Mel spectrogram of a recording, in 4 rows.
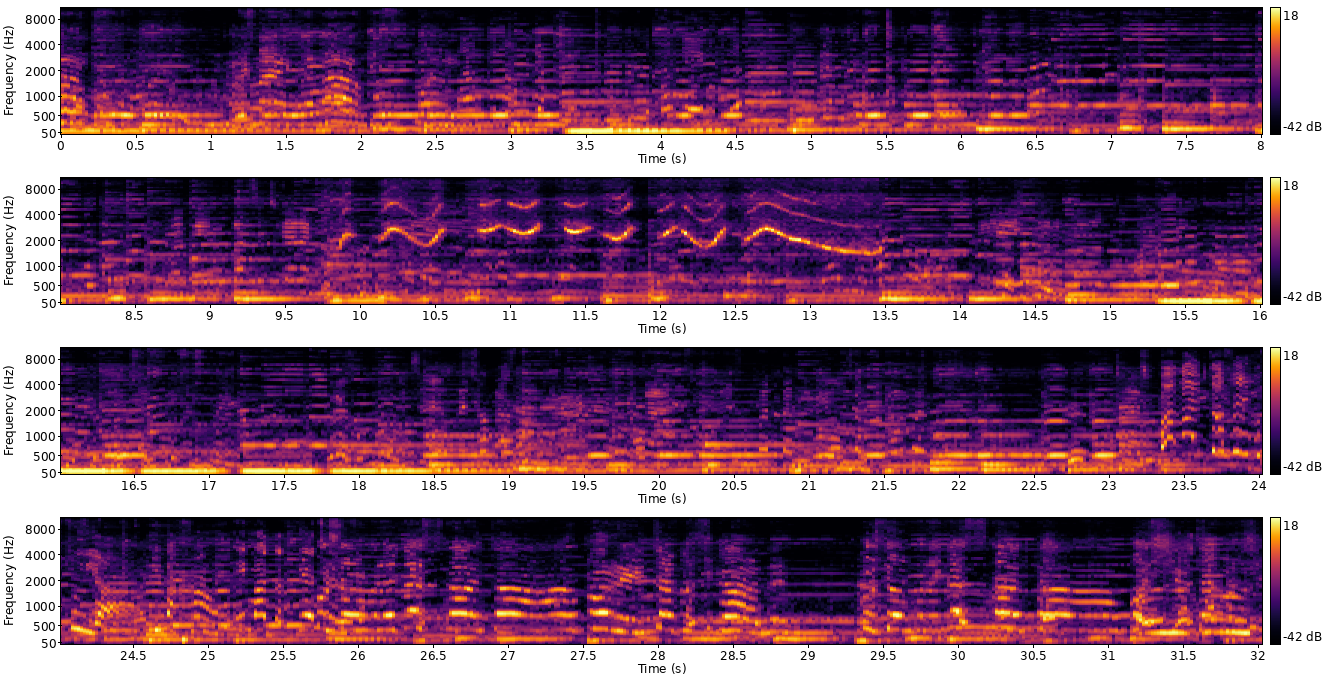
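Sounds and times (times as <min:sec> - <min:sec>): harp plucked bass notes: 0:00.0 - 0:32.0
violin playing: 0:00.0 - 0:32.0
high wavering melody with vibrato: 0:09.7 - 0:17.4.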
